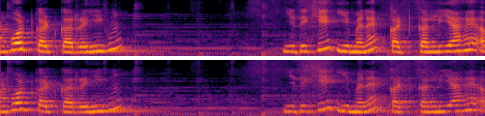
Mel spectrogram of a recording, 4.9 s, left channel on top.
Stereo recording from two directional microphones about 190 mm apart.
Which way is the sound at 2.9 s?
55° left (ahead or behind).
